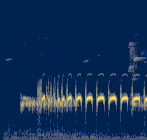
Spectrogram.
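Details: Local zebra dove calling vigorously to challenge a rival: a steady tone opens, then about ten loud, evenly spaced clipped notes follow in a quickening rhythm.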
